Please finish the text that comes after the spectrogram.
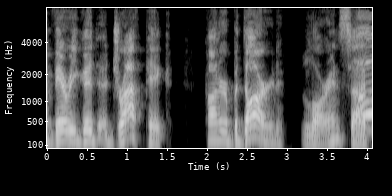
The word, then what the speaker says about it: Bedard: There are some very bad teams this year in the NHL, and there's a very good draft pick, Connor Bedard, Lawrence. I pronounced it correctly.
